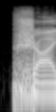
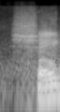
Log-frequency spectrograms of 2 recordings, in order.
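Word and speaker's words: Shai: Shy Gildress Alexander or Here we go.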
